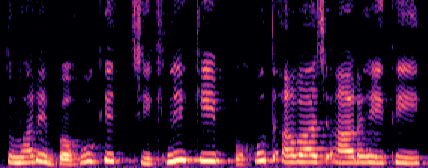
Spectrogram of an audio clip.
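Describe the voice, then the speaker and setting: A meddling middle-aged neighbour woman pries into family business and scolds reproachfully, read by a woman narrator. The voice runs high, with a mellow tone and an unhurried pace. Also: expressive. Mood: prying. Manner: prying and reproachful.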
